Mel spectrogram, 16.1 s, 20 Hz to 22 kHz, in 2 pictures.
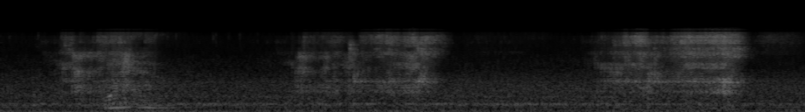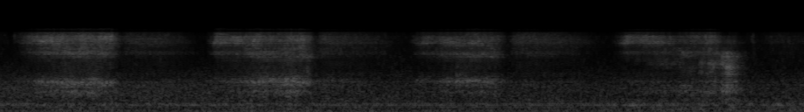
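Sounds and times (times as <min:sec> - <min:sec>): man snoring: 0:01.0 - 0:01.8.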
